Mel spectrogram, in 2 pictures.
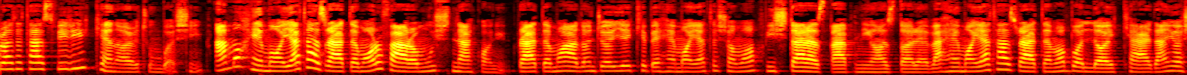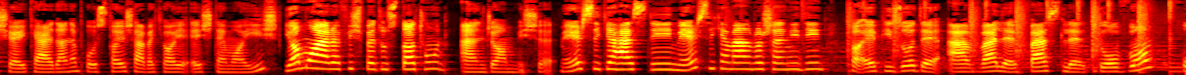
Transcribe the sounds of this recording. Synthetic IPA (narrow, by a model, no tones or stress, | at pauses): uɾæt̪ʰe̞t̪ʰæsviːɾiːcʰe̞nɒːɾet̪ʰunbɒ̰ːʃiːmʔæmːɒːhe̞mɒːjæt̪ʰæzræd̪ːe̞mɒːɾo̞fæɾɒːmuːʃnækʰo̞niːmɾæd̪ːe̞mɒːælɒːnd͡ʒɒːiːecʰe̞be̞ɦe̞mɒːjæt̪ʰe̞ʃomɒːb̥iːʃt̪æɾæzɢæblnijɒːzd̪ɒːɾe̞væɦe̞mɒːjæt̪ʰæzɾæd̪ːe̞mɒːbɒːlɒːjkʰːæɾd̪ænjɒːʃe̞ɾcʰæɾd̪æne̞pʰost̪hɒːje̞ʃæbæcʰehɒːjeʔed͡ʒt̪ʰe̞mɒːʔiːʃjɒːmo̞ærːefiːʃbe̞d̪uːst̪ɒːt̪ʰunænd͡ʒɒːmːḭːʃḛmeɾsiːce̞ɦæst̪iːnme̞ɾsiːcʰe̞mænɾoʃe̞niːd̪iːn | t̪ʰɒːe̞pʰizod̪e̞ʔævːælefæsled̪̥ovːom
